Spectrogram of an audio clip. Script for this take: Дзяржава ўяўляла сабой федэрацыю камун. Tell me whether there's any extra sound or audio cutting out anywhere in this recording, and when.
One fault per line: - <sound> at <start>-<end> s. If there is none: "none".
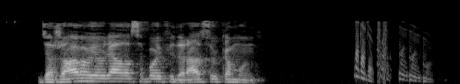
- chirp at 3.5-4.4 s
